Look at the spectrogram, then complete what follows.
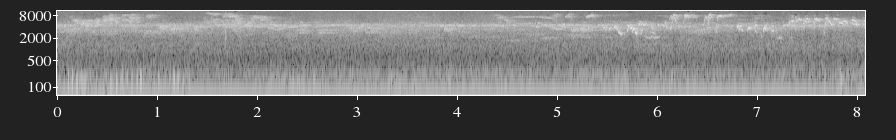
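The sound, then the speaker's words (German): A European robin sings a fine, high, trickling song of thin warbled phrases, continuous, with a faint low rumble beneath and no voices. “Jetzt habe ich mich gedreht zu dem anderen Rotkehlchen, es ist gerade still geworden. Oh, da geht's los.”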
